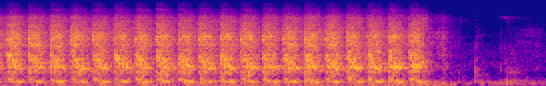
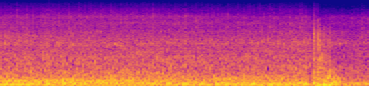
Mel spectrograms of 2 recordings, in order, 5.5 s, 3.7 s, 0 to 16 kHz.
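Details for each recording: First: Toyota RA40 with 22RE engine, cold start after replacing injectors and parts: starter cranks evenly about two and a half pulses a second for four seconds but engine never fires. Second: Toyota RA40 22RE cold start after fixing cold start injector power: low, even rumble holding steady with no stumbling or hunting, loud exhaust leak ticking audible; cold engine idling cleanly.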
